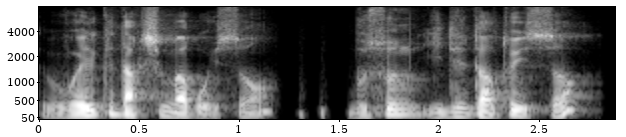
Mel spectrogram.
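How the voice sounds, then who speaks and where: A man's voice: sits low, expressive, brisk, gravelly, breathy edge, heavily acted. A man voicing a baffled male friend who fires off raised, incredulous questions.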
